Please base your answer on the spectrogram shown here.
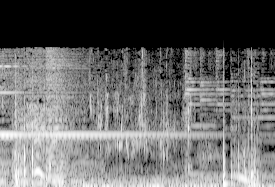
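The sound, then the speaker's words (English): Dunkin' Donuts coffee pours into a cup in a steady splashing stream lasting a few seconds, with a soft thunk near the end and a faint steady hum in the background. “Oh, Dunkin' Donuts coffee, that is.”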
